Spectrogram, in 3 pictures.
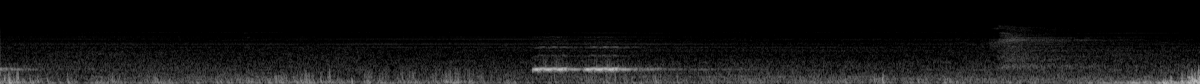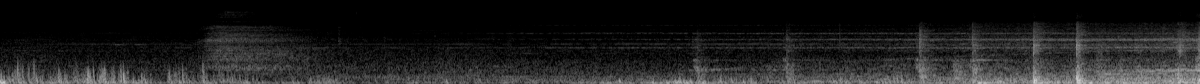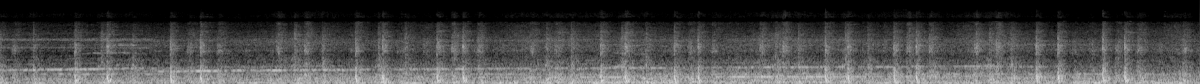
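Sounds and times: electric train motor whine: 0:00.0 - 0:36.0
train wheels clacking on rails: 0:18.8 - 0:36.0.

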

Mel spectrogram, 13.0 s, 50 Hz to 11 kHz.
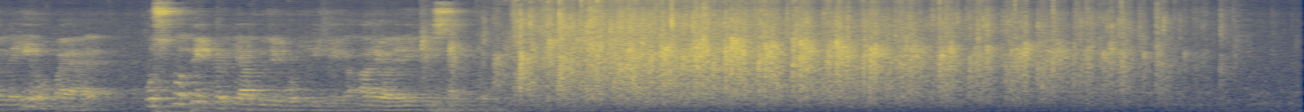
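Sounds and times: audience applauding: 0:04.3 - 0:13.0.

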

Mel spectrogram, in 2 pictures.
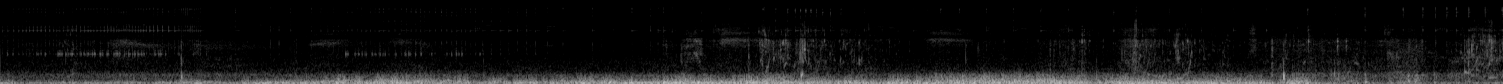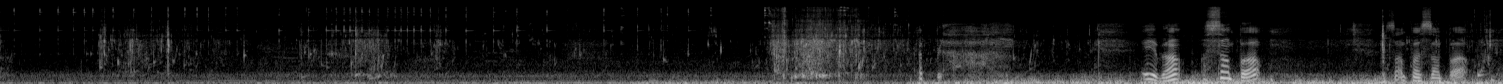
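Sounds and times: fish splashing water: 0:22.6 - 0:24.2.

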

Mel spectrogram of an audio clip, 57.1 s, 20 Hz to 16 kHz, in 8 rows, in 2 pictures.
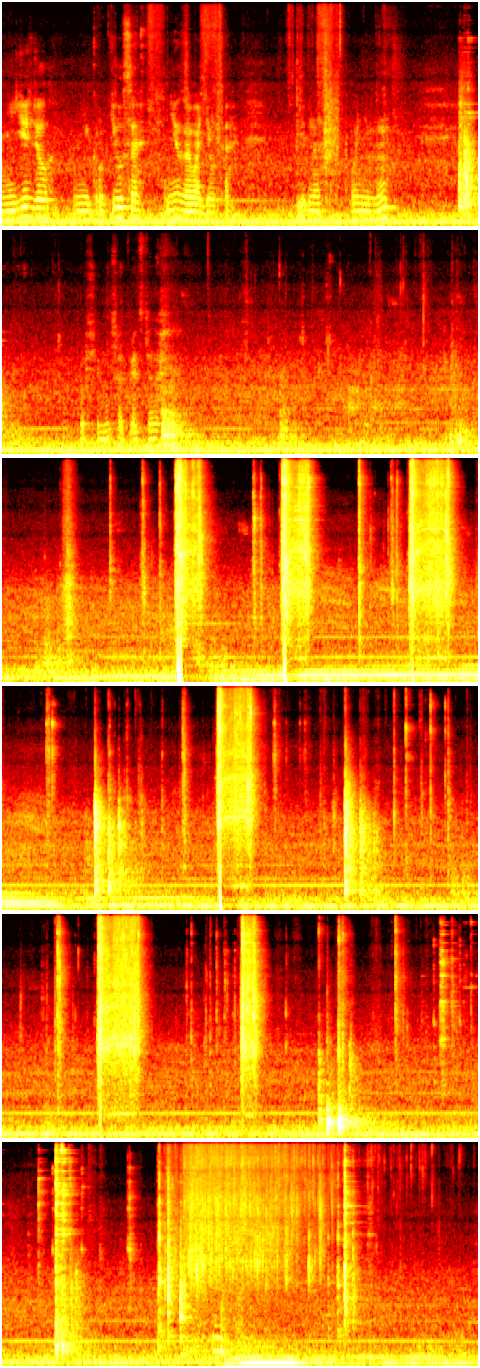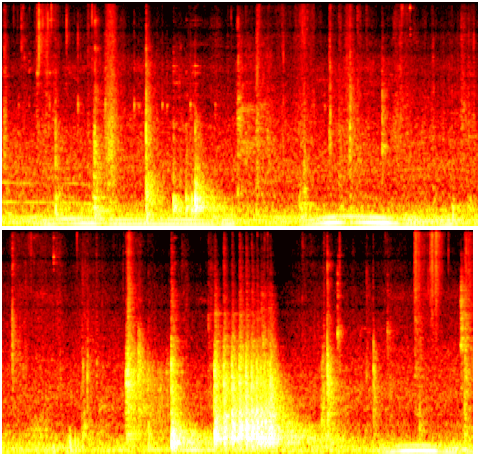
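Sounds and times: impact wrench spinning bolts: 0:18.2 - 0:19.1, 0:24.6 - 0:25.4, 0:30.0 - 0:30.8.

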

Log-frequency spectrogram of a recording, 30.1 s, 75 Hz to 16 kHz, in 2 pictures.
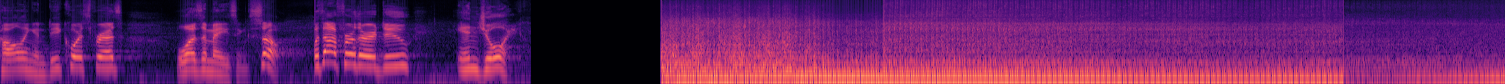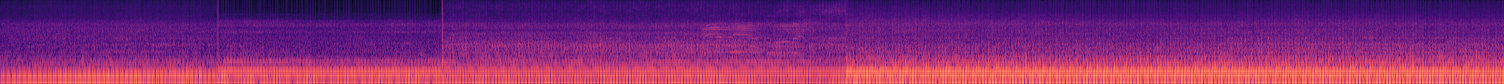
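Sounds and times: boat motor running: 0:07.1 - 0:30.0.

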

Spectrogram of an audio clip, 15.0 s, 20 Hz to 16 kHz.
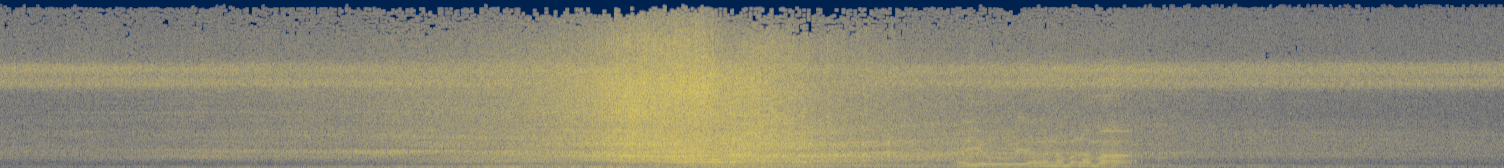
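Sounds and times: motor vehicle passing by: 0:01.1 - 0:14.5.

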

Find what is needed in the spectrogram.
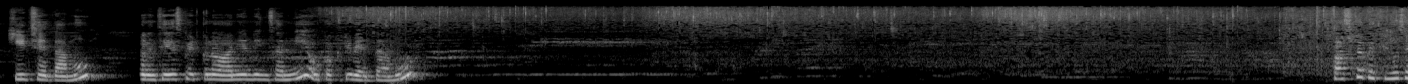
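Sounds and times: onion rings sizzling in oil: 0:03.1 - 0:14.0.

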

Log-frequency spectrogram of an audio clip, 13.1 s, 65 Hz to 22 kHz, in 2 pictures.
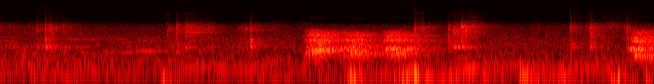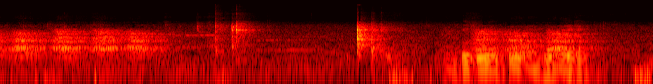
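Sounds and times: dog barking: 0:03.1 - 0:04.4, 0:06.3 - 0:08.2, 0:11.2 - 0:12.6.

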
